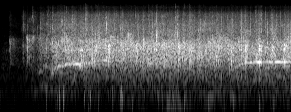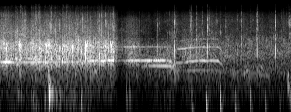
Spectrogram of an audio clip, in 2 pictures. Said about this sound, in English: Why don't we keep this round of applause going as we welcome Kira.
